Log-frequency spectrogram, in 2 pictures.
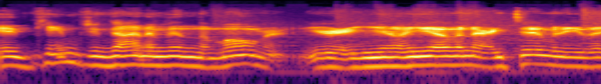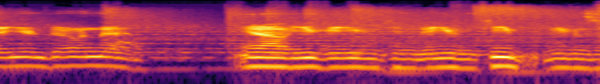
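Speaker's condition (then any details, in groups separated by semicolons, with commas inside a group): ALS; likely bulbar form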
